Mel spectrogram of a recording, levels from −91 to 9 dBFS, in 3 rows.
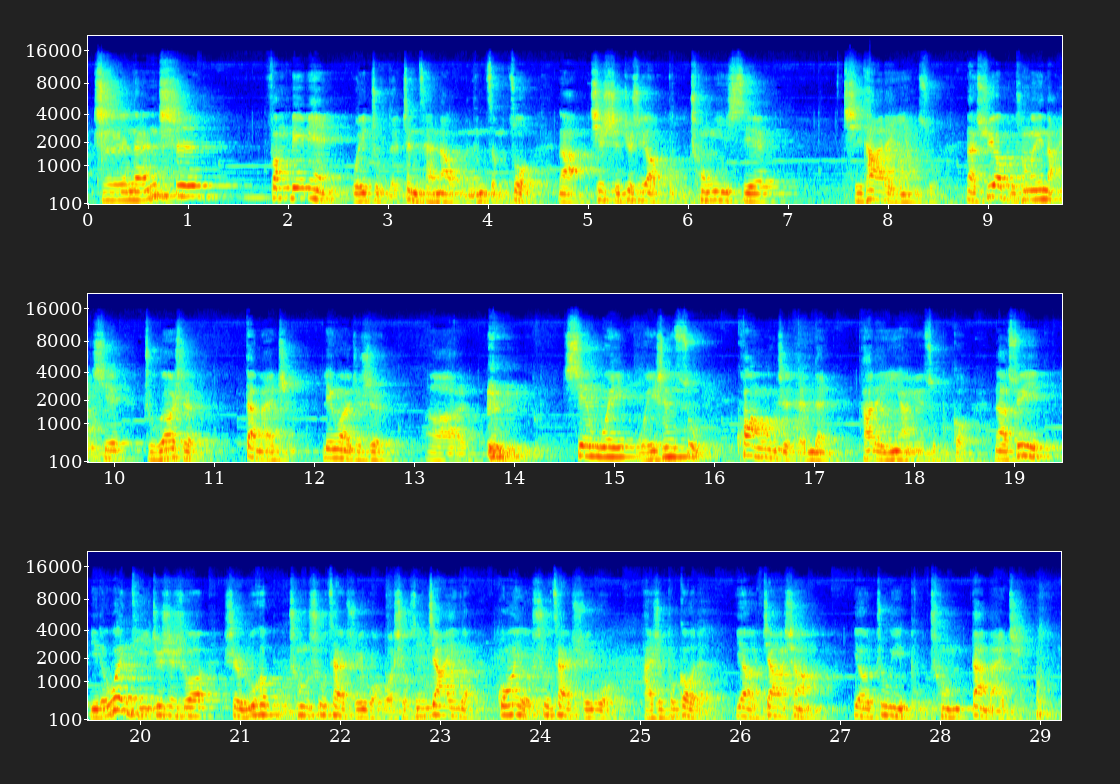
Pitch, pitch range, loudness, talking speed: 155 Hz, 140-175 Hz, -18 LUFS, 245 characters per minute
